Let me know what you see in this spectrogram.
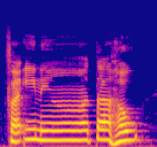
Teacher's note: تو واو لین بغیر کھینچے بغیر جھٹکا دیے پڑھیں گے، یعنی جلدی سے فَإِنْ تَهَوْا۔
